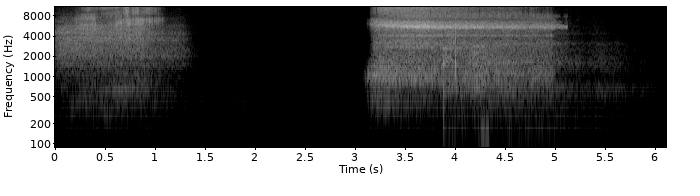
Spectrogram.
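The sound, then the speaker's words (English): A person takes a deep, slow breath during a relaxation exercise. There are two breath sounds, the second longer and fuller, with a quiet pause between them. The breathing is soft and unaccompanied by talk. “Right, let's take a deep breath.”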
